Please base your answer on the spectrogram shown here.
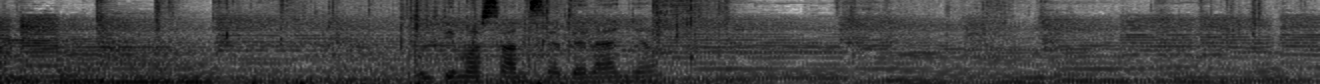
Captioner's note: in spanish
